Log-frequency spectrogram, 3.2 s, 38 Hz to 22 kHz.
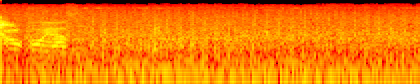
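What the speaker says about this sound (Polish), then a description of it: "Lądujemy helikopterem na płycie do lądowania" Helicopter landing on a helipad in the Emergency 4 firefighting game, a dense loud rotor roar and engine rumble filling the whole stretch, with brief chirping tones at the start.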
